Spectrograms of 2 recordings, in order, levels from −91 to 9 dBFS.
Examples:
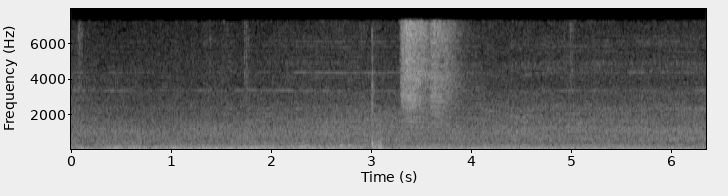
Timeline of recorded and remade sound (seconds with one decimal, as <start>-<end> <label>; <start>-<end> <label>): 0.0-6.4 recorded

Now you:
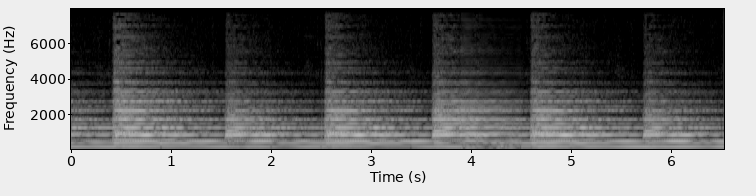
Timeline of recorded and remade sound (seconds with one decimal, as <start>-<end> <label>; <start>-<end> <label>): 0.0-3.9 recorded; 3.9-4.5 remade; 4.5-6.5 recorded

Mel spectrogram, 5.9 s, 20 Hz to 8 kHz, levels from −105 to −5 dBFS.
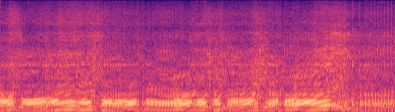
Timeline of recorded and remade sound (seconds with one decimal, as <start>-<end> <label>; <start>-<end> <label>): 0.0-0.8 remade; 0.8-5.9 recorded

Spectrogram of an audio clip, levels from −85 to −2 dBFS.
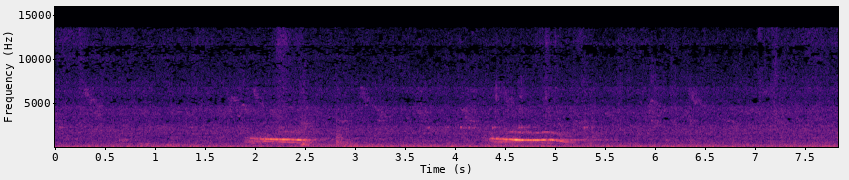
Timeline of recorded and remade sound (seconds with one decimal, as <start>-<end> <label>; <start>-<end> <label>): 0.0-3.6 recorded; 3.6-4.7 remade; 4.7-5.2 recorded; 5.2-7.8 remade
